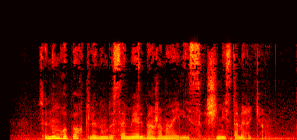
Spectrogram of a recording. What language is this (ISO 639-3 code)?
fra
